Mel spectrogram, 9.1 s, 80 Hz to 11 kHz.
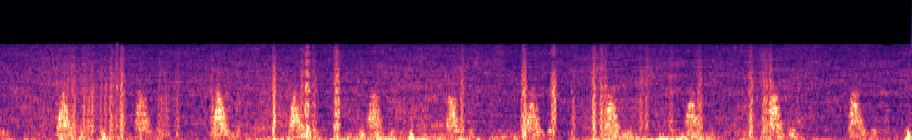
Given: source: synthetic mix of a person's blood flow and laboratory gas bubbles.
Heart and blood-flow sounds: Doppler ultrasound of blood flow; subclavian vein
1.14-1.26 s: bubbles
1.37-1.46 s: bubbles
4.52-4.58 s: bubbles
7.76-8.05 s: bubbles
From the record:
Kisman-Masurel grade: 121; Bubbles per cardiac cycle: 1 to 2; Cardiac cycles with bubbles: 10 to 50%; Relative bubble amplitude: barely perceptible (0.100 to 0.250); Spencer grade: 2 (many but less than half of the cardiac periods contain bubble signals, singularly or in groups); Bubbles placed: anywhere in the cardiac cycle

